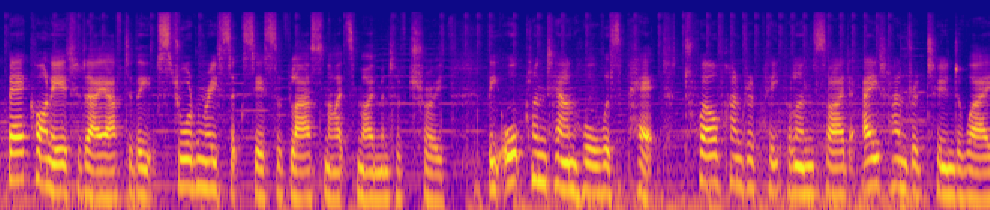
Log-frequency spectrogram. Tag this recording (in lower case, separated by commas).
speech, music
